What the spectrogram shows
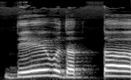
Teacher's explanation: जब प्लुत उच्चारण करना होगा तो हम इसको प्लुत उच्चारण में 3 मात्रा तक इसे बोलेंगे, देवदत्त। तो यहाँ पर हम अ पे स्ट्रेस देंगे।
